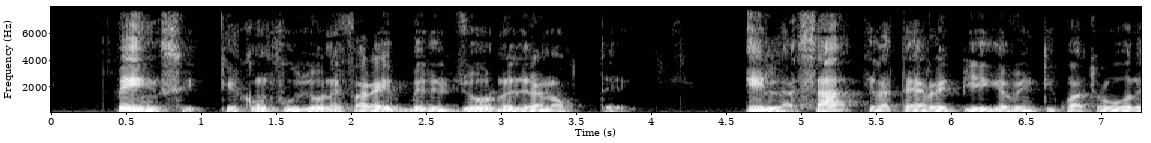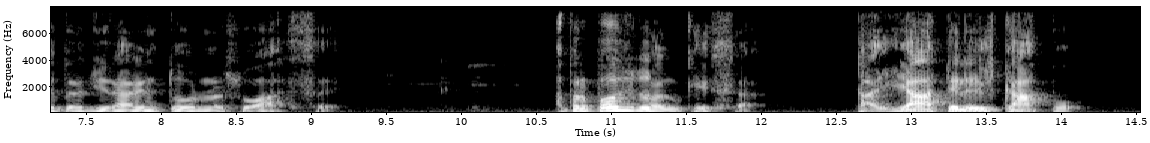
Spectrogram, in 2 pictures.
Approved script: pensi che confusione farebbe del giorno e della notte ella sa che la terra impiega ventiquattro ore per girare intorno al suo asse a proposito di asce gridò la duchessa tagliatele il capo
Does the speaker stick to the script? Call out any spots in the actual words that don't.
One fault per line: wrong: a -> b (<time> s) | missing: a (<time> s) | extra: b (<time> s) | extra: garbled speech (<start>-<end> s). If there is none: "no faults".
missing: di asce gridò (11.2 s)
